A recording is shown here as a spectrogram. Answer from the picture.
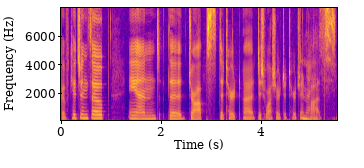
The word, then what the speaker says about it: Dropps: And drops is spelled DROPPS.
